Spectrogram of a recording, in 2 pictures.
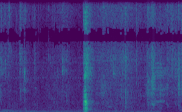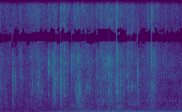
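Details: Sulcata tortoise kept as a pet, calling during mating: one sharp, loud croaking grunt near the two-second mark, then a low steady hum and quiet rustling.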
